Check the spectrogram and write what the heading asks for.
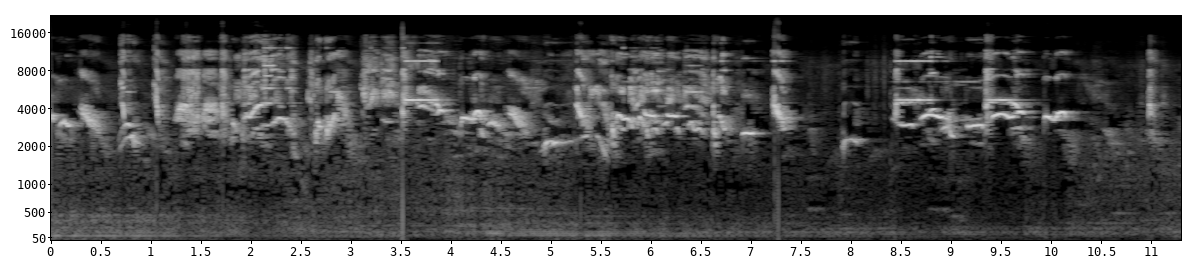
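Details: Magpie-robin kept in care in a village, delivering a fast, varied song of high whistles, sharp chirps and rising and falling sweeps, with a pause near the end before a few more bright phrases.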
